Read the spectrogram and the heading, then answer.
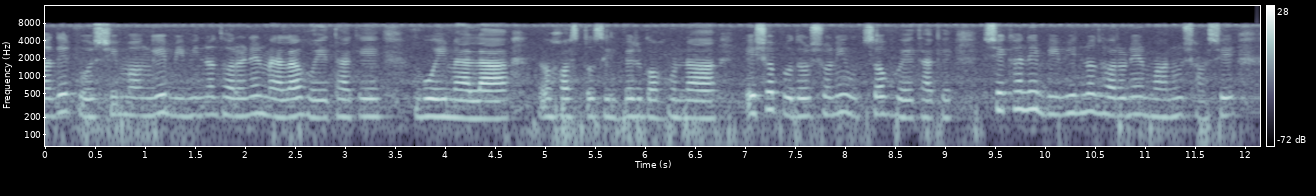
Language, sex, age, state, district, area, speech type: Bengali, female, 60+, West Bengal, Purulia, urban, spontaneous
